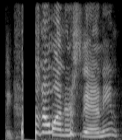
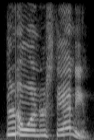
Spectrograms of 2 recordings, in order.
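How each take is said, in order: First: High, loud There's no understanding; incredulous retort; indignant scoff. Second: High There's no understanding, There's stressed; scornful repeat; indignant scoff. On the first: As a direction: toss back the clinic's words in mock outrage. Mocking the clinic's statement. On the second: Repeating the retort. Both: Real, not acted.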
